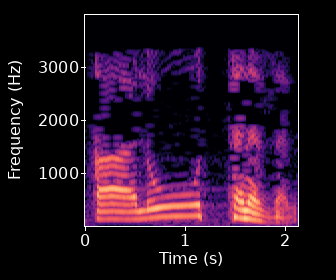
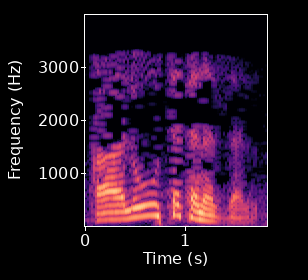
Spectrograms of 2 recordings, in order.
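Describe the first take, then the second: First: The two t sounds merge into one doubled t. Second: Both t sounds are pronounced separately. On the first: "وممكن ندغمها" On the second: "بدون إدغام"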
